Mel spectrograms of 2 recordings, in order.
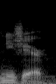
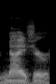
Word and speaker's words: Niger: for that video the country of Niger they're Niger however you prefer to pronounce it you've probably heard Niger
